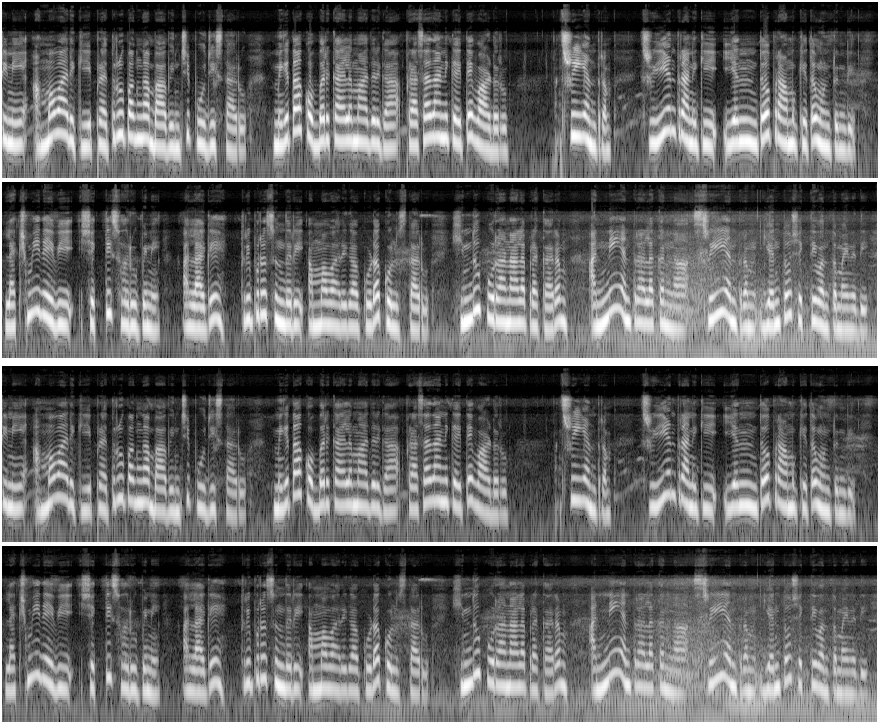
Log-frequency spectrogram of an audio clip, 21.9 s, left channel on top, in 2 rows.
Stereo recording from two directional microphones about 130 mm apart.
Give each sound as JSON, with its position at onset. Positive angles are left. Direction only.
{"t": 0.0, "sound": "speech", "side_deg": 30}
{"t": 9.2, "sound": "speech", "side_deg": 15}
{"t": 9.5, "sound": "speech", "side_deg": 30}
